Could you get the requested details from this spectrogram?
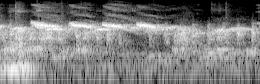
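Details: Chinese hwamei in a cage, giving a few clear, high whistled notes in quick succession that fade into a rougher chattering trill.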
